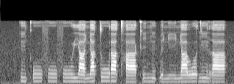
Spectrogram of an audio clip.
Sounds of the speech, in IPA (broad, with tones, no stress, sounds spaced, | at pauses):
k ĩ˨ kʼ uː˨ f uː˨ f uː˨ j a˨ ɲ a˦ t uː˦ ɾ a˦ tʰ aː˨ kʼ i˦ ŋ ĩ˨ ɓ ɪ˨ ɲ iː˨ ɲ a˦ β ʊ˦ d ĩ˦˨ r a˦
